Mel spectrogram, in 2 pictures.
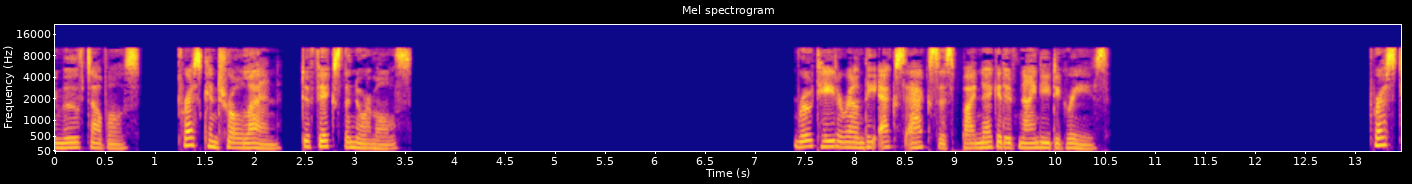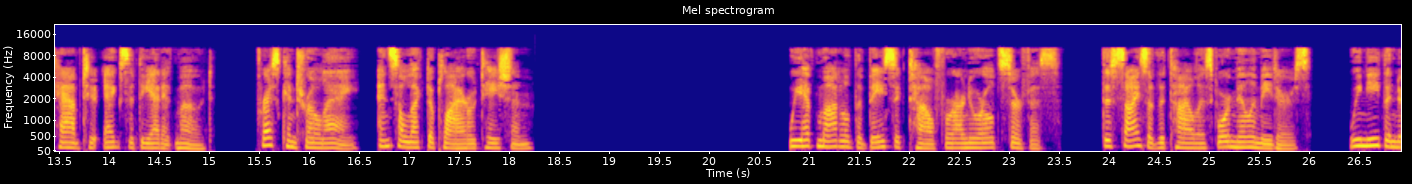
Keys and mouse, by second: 2.0 ctrl+n, 7.6 r, 10.6-14.1 drag, 14.1 Tab, 16.2 ctrl+a, 26.6-26.9 middle drag.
